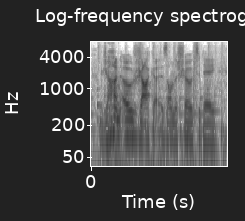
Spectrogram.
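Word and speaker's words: Oszajca: total baller at what he does uh John oaka I know how his name is spelled but that is how you say his name John oaka is on the show today and John is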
